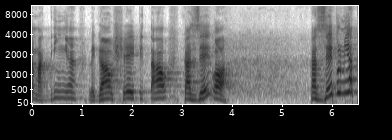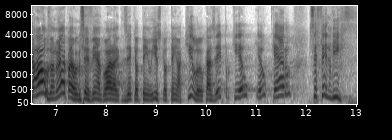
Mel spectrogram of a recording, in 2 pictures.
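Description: A man's voice: high voice, pushed and bright. A middle-aged man preaching a conversational sermon, emphatic and fond of rhythmic repeated lists. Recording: long hall reverb.

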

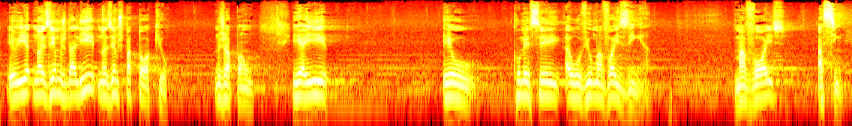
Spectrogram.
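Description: A man's voice: fairly high pitch, darkish tone, a little hiss or hum. A male pastor delivering a humorous storytelling sermon, speaking animatedly and addressing the congregation directly. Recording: long hall reverb with music behind.

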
